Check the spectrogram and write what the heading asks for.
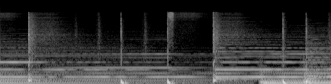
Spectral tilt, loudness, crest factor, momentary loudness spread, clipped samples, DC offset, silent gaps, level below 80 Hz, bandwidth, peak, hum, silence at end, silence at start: -6 dB/octave; -24 LUFS; 18 dB; 9 LU; under 0.1%; under 0.1%; none; -28 dBFS; 12.5 kHz; -4 dBFS; none; 0 s; 0 s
